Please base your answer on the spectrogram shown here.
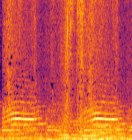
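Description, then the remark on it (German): Margarete, a female Persian cat that is very likely blind, meows twice while standing by the door, two drawn-out, wavering cries separated by a short pause, over a steady background hiss. “Und an der Perserdame Margarete, die miaut.”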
